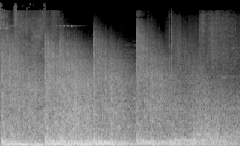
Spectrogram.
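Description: A thunderous explosion from a damaged Cobra ship, its wing blown off, crashing in a death spiral just beside a base: a deep roaring boom that rumbles on for several seconds, with fresh blasts cracking through around the middle and near the end.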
